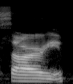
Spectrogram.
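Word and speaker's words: Sarai: i'm saying it right maria says it's sari it's spelt s-a-r-a-i sorry so i'm going to say it sorry um is the number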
